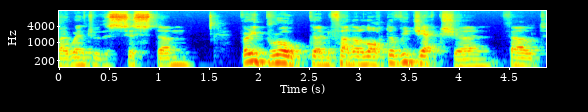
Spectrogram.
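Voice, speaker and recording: A man with a Welsh accent speaks at a moderate pace, somewhat breathy and with fairly even intonation. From Wales, Llanelli. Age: 50s. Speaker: political activist. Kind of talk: interview testimony.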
